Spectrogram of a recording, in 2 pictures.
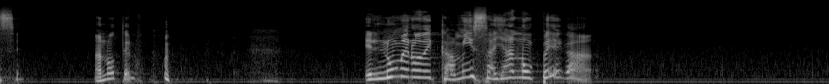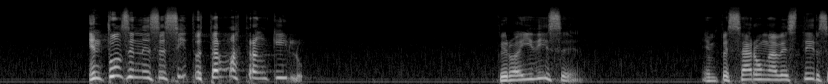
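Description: A man speaks with animation into a microphone, heard through loudspeakers, with pauses between phrases.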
